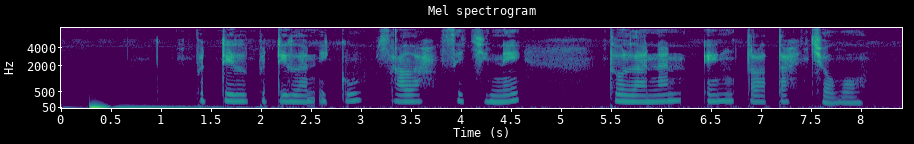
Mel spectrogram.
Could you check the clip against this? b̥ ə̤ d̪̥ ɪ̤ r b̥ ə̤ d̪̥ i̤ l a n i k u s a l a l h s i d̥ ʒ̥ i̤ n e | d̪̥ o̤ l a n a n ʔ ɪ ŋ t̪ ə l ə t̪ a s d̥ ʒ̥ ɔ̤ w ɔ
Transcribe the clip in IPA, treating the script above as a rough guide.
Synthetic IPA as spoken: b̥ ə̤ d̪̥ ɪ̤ l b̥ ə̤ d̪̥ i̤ l a n i k u s a l a h s i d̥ ʒ̥ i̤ n e | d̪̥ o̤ l a n a n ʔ ɪ ŋ t̪ ə l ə t̪ a h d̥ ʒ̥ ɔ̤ w ɔ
